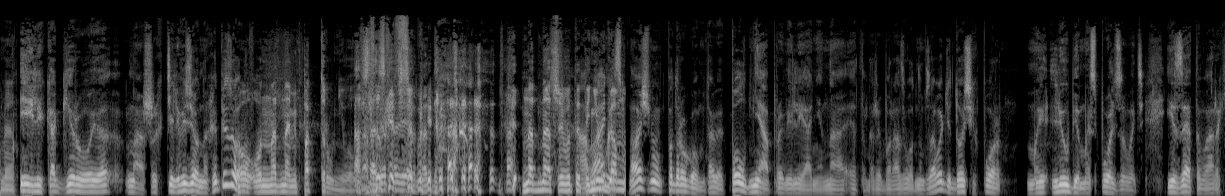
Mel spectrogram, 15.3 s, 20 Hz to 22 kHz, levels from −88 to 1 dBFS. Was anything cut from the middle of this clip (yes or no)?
yes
